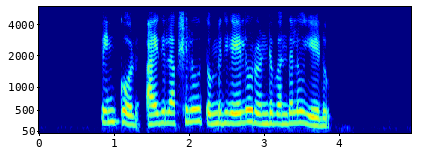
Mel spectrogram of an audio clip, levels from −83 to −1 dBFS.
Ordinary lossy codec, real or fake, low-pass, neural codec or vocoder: none; fake; 5.4 kHz; codec, 24 kHz, 3 kbps, HILCodec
